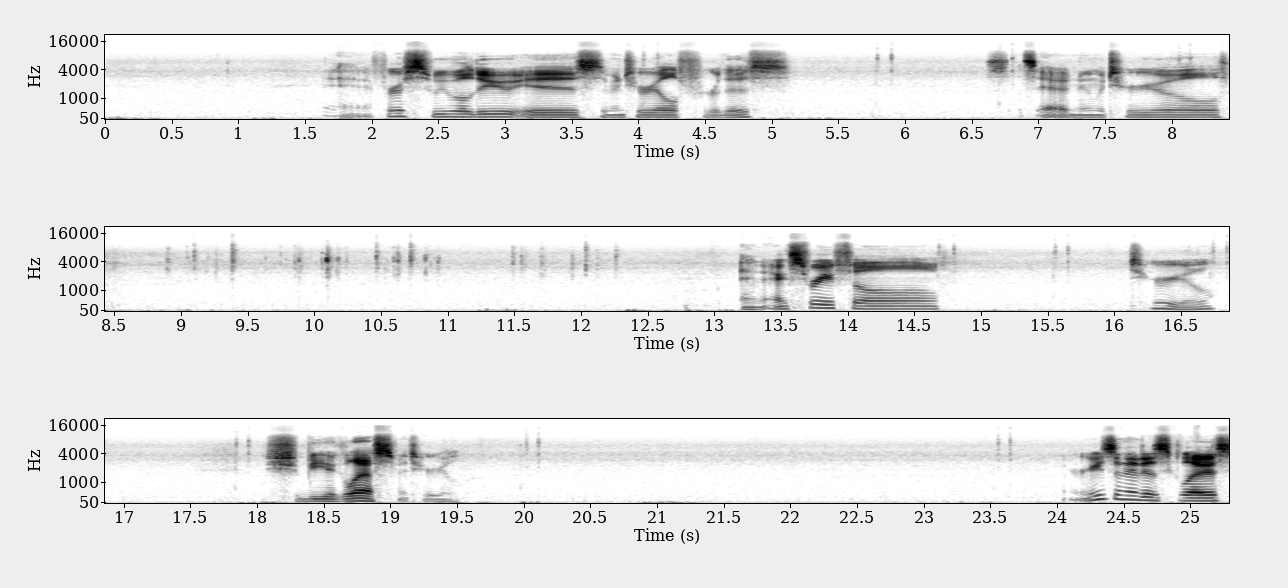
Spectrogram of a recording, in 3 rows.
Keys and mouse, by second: 0.0 Escape, 10.4-15.1 middle drag, 15.1 click.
